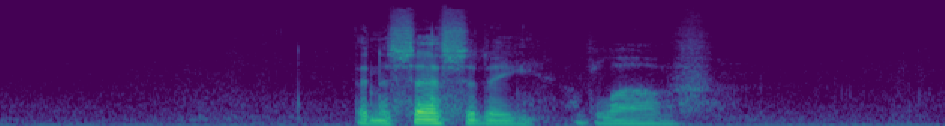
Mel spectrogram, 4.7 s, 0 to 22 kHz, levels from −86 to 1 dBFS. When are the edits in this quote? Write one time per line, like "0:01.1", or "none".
0:02.8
